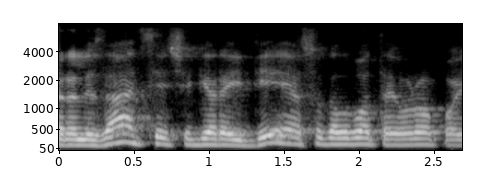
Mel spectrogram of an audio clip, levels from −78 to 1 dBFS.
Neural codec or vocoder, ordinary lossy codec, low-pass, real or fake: none; AAC, 48 kbps; 7.2 kHz; real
